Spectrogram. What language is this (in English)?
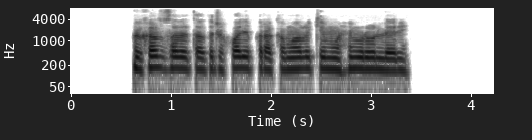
Pashto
